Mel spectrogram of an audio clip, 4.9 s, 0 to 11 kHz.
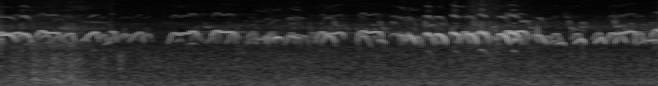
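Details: A family of mute swans feeding as they move through the water, filmed 26–28 May 2023: cygnets give a constant stream of high, squeaky cheeps, several chicks calling over one another about three times a second.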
